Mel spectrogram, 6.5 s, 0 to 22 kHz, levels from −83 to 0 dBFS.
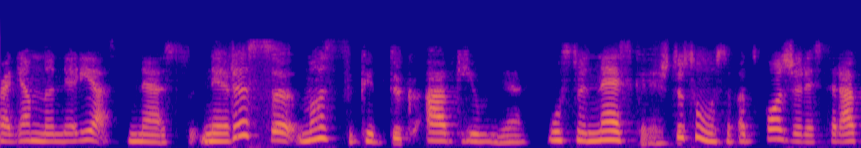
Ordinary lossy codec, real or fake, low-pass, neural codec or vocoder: AAC, 48 kbps; fake; 7.2 kHz; codec, 16 kHz, 0.5 kbps, X-Codec, HuBERT features, trained on LibriSpeech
